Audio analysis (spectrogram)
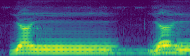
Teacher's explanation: Khoisyumnya keluar, rongga hidung, ya ada suara dari rongga hidung, ada dengungnya.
